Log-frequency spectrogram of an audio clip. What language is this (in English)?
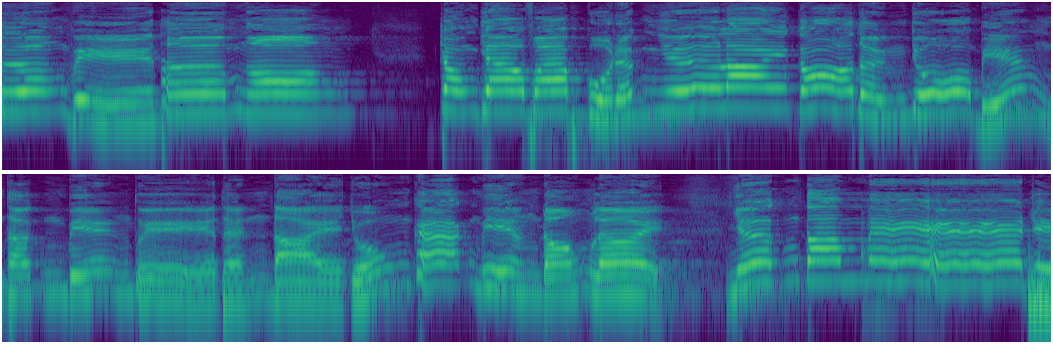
Vietnamese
